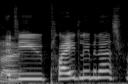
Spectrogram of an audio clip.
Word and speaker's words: Lumines: Lumines Puzzle Fusion. How do you pronounce it? – It's I can't even say it in the first instance. Lumines is, I believe, how it is pronounced.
